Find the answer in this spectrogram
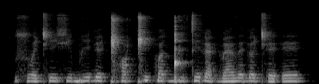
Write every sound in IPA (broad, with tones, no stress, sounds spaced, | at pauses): sʷ æ˨ cʰ i˨ ç i˨ b i˧ ɗ ɪ˦˨ ǁʰ ɒ˧ ǁ i˦˨ k͡p ɐ˧ ɡ͡ǃ i˦˨ t i˦ ɗ æ˨ ɡ͡b æ˨˦ ð ɪ˧ ɗ ɐ˧ cʰ e˨ ʔ e˦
